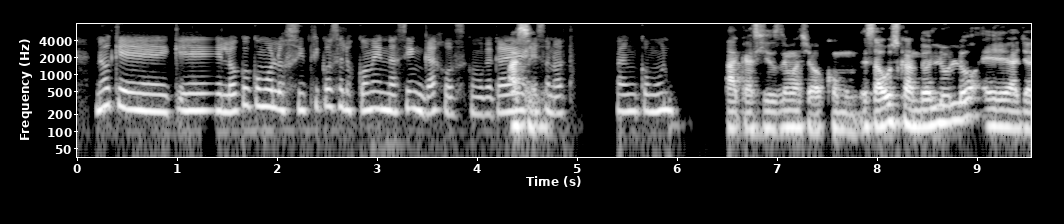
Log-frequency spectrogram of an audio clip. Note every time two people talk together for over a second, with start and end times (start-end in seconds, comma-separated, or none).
none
